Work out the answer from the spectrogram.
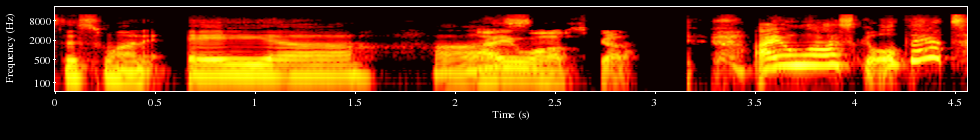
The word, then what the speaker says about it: ayahuasca: As a psychotherapist, teacher, author, and mastery teacher of Christian, I can't pronounce this one, ayahuasca. Ayahuasca.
